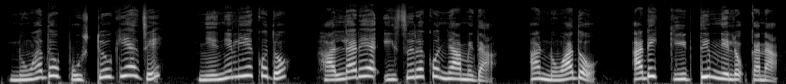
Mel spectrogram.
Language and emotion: Santali, disgusted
